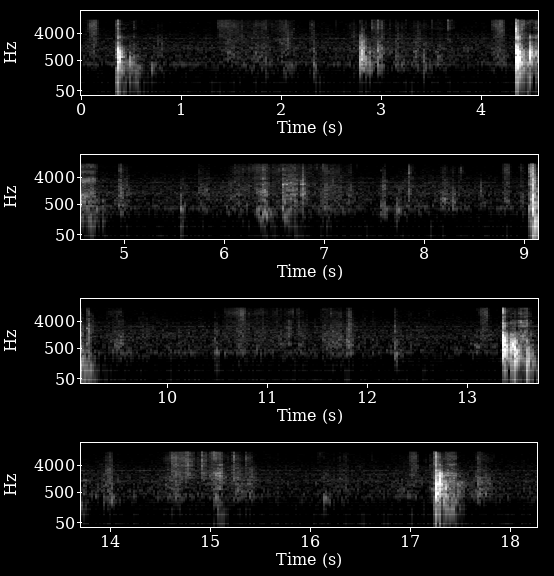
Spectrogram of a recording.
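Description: Bricks being set into place in a brick-lined well pit: about six sharp knocks of brick on brick, the loudest about four seconds in, with soft scraping and shuffling between.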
